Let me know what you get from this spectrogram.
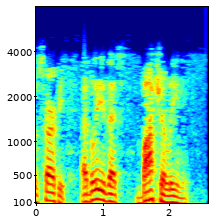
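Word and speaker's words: Boccalini: I believe that's Bachelini. I believe that's the correct pronunciation.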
